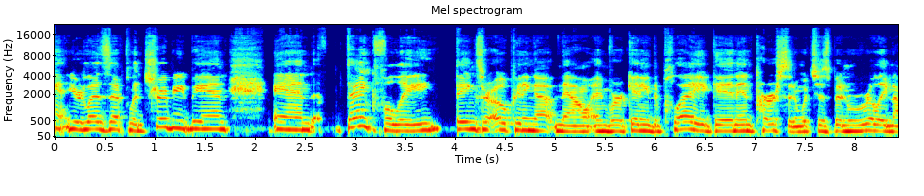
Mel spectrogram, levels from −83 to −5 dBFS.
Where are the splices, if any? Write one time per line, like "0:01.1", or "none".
0:03.9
